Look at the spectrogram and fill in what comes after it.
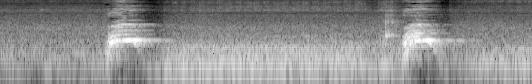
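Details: Shih Tzu described as fierce, being groomed; two short sharp barks about a second and a half apart over a low background hum.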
